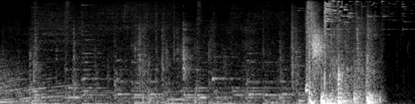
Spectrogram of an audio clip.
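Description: Soft background music plays, then a door is slammed shut in a math teacher's face with one loud, heavy thud and a brief crashing rattle near the end before everything cuts to quiet.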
